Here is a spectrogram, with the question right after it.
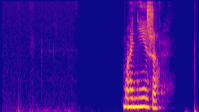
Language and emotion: Russian, neutral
